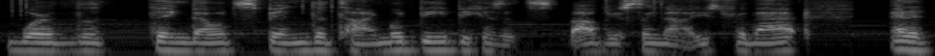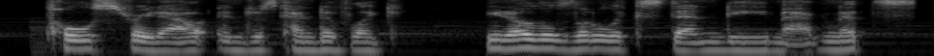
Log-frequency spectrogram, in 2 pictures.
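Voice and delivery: ordinary talk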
